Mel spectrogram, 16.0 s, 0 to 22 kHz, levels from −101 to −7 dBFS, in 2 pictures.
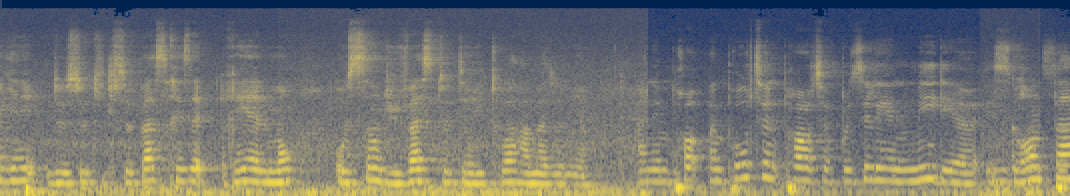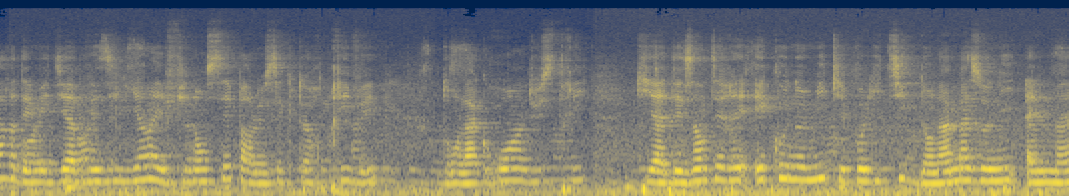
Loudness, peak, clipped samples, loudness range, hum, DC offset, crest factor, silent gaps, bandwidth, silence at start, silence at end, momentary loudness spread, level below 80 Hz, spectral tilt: -19 LUFS; -2 dBFS; under 0.1%; 6 LU; none; under 0.1%; 16 dB; none; 18.5 kHz; 0 s; 0 s; 9 LU; -28 dBFS; -5 dB/octave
